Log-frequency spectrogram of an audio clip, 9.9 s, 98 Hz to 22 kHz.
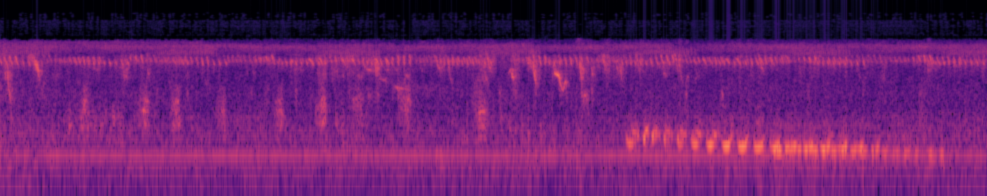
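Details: Coucal singing at Pete's Pond on 22 October 2006: a low, bubbling run of rapid hooting notes that slowly descends over about three seconds, following a stretch of high chirps and steady insect buzz, with a constant low hum underneath.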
